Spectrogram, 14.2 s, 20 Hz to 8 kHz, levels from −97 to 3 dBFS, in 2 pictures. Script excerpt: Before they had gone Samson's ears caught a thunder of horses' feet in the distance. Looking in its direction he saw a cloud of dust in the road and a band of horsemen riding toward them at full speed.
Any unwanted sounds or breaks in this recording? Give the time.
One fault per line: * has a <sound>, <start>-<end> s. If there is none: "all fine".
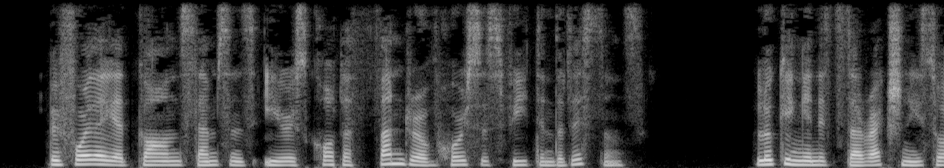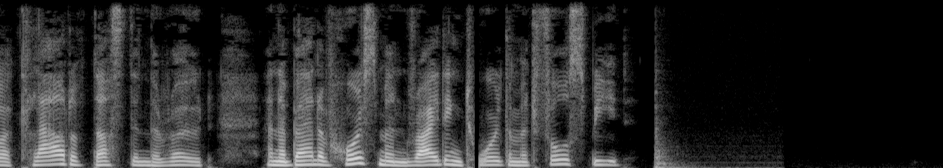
* has a dropout, 10.6-10.7 s
* has a thud, 12.0-13.0 s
